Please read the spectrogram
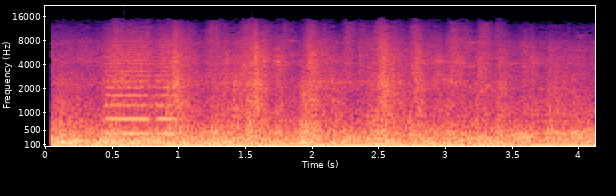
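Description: CFR Malaxa diesel railcar under way, heard from inside the carriage: a steady loud low rumble with clicks from the wheels on the track. A short single-pitched horn toot sounds about half a second in.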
